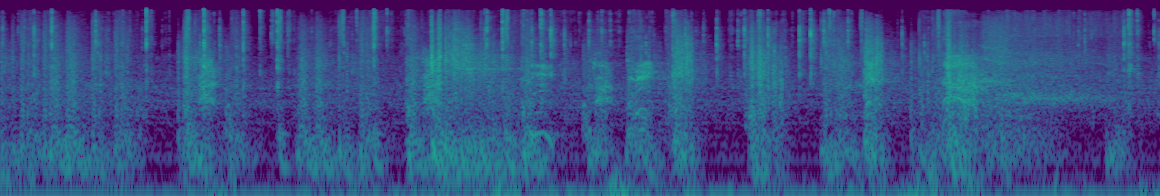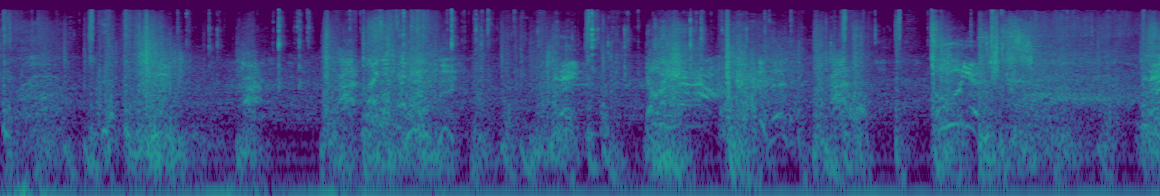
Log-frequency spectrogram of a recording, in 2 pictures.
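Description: Video game fighters land hits with sharp impact sounds.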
